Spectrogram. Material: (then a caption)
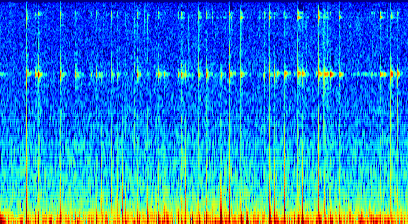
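Glass. An empty clear glass jar held in one hand is tapped and scratched with fingernails. Quick, dense clicks and light clinks come in an irregular stream over about six seconds. Each one gives a brief bright glassy ping over a soft low rumble.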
